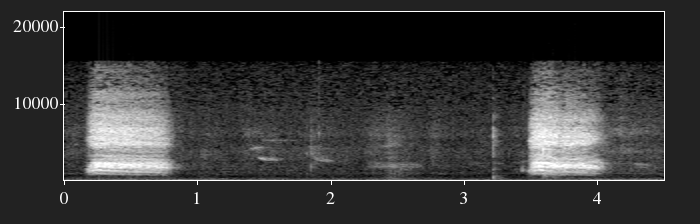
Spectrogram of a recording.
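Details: Crow calling alone from a tree, two loud harsh caws about three seconds apart, with faint quieter sounds in between.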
